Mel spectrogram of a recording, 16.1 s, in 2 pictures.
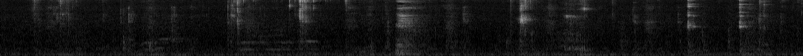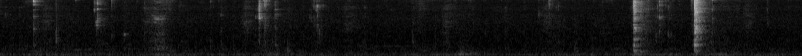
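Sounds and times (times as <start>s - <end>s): wet chewing and lip-smacking: 0.3s - 3.8s, 4.5s - 11.8s.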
